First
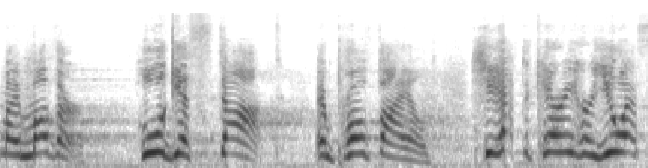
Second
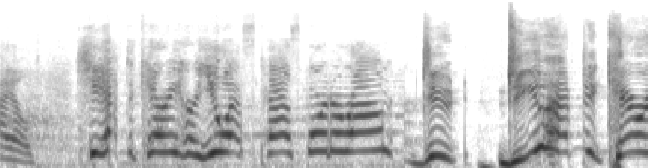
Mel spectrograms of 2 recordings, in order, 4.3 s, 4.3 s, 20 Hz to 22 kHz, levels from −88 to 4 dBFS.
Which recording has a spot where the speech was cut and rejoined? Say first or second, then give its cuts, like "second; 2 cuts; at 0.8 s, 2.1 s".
second; 1 cut; at 2.7 s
